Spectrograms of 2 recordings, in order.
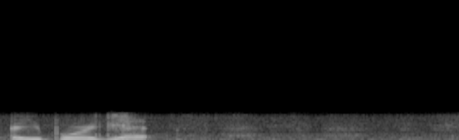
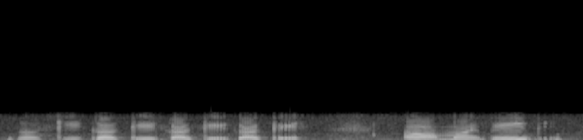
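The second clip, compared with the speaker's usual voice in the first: very low, growly nonsense chant; deep playful coo; 10 semitones lower than usual. Real, not acted. Mother playing with her baby, deep nonsense chant. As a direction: drop way down and play.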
